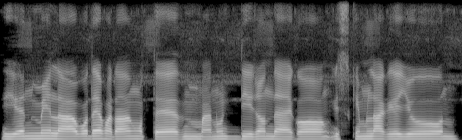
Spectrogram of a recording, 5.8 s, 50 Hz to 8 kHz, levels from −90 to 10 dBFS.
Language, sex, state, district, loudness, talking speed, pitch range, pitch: Chakma, male, Tripura, Dhalai, -15 LUFS, 95 wpm, 135-145 Hz, 140 Hz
